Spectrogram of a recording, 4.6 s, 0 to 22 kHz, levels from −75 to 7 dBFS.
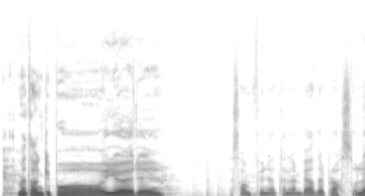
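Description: No technical faults can be heard anywhere in it.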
